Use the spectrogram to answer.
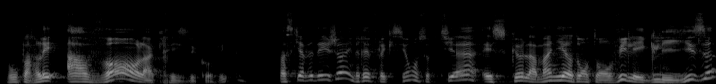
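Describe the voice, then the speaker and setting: Preaching to a congregation in a husky, mid-range voice, a middle-aged guest preacher from Belgium keeps things chatty. His Belgian French accent comes through as he restarts sentences and tacks questions onto them.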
